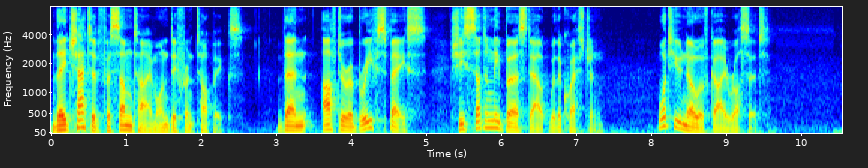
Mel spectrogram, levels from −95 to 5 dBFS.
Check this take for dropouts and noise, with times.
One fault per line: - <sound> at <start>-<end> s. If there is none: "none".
none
